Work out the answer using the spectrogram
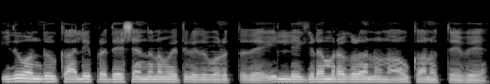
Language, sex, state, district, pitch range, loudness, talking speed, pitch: Kannada, male, Karnataka, Koppal, 110-125 Hz, -17 LUFS, 160 wpm, 115 Hz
